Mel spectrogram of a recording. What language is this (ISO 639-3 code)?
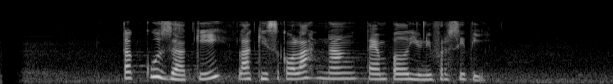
jav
